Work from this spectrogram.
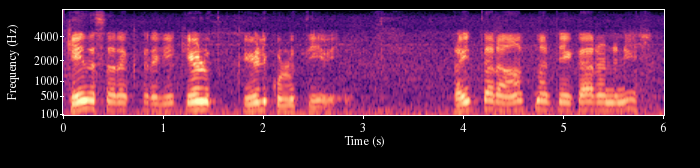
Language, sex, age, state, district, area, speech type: Kannada, male, 45-60, Karnataka, Dakshina Kannada, rural, spontaneous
